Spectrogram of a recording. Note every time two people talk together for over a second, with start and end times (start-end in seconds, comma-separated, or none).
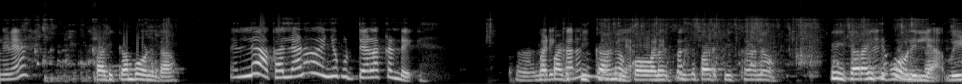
none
